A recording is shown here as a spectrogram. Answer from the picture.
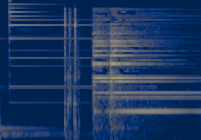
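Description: Subscribe-button animation sound effect: a short ding, a mouse click, then a bright bell chime that rings for about a second and cuts off suddenly.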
